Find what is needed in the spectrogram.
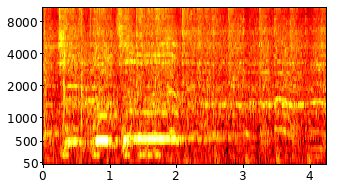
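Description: Baseball cheer music playing loudly over stadium loudspeakers, with a voice carrying a long held line over it in the first half.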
